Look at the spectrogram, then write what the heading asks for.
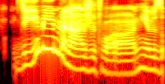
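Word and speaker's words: Ménage à Trois: We're drinking Menage a Trois Prosecco, or as my husband said, Menage de Trois, or whatever. He just pronounced it phonetically. So phonetically.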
